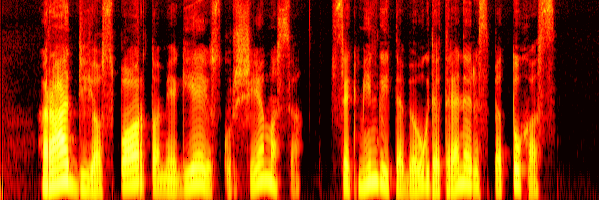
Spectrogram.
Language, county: Lithuanian, Klaipėda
